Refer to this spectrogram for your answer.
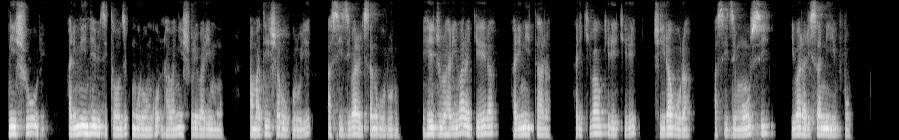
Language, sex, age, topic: Rundi, female, 36-49, education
